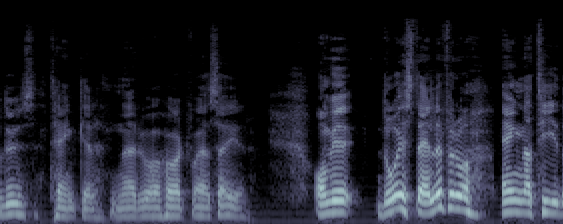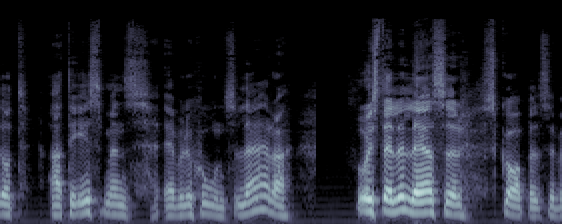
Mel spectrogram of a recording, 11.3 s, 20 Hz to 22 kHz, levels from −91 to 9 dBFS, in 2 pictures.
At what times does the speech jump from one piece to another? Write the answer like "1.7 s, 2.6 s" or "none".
2.7 s, 4.9 s, 6.0 s, 8.8 s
